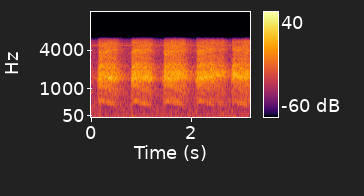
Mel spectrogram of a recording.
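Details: Harsh, raspy crow caws on a sunny June afternoon, five even calls repeating about every two-thirds of a second.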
